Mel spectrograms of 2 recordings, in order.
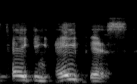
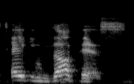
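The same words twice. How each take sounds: First: "a" said as a full "ay", set apart; stress on A. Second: "the" said as a distinct "thuh"; stress on THE. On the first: Man explaining what he misheard, "a" stressed as "ay". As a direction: lean on "a", pronouncing it "ay". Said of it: "That's why I was confused". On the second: Man correcting the phrase he misheard, stressing "the". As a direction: lean on "the" to mark the correction. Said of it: "So it's taking the piss". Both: Shown as a demonstration.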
